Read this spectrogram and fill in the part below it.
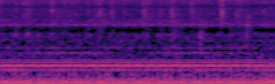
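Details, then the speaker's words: Like-new Samsung front-load washer with a load, final spin speeding up progressively to stay balanced: steady low hum with faint even whir, no knocking or thumping; drum smooth and balanced, normal. "it's progressive thing as it gets going like I said that way it stays balanced but you can see even at that speed nice and smooth"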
